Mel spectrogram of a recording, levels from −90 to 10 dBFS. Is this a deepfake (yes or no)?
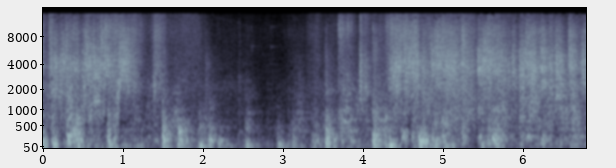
no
